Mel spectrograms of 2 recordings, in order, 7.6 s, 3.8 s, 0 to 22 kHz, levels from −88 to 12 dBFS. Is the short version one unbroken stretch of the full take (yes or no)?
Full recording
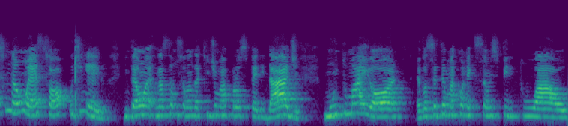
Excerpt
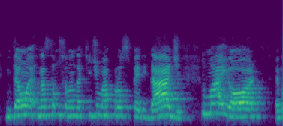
no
